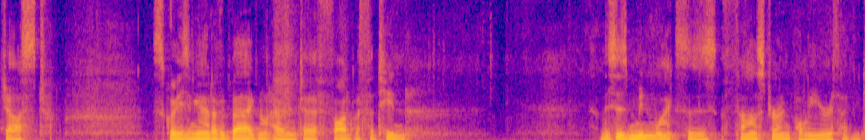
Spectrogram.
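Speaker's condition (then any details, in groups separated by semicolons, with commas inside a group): No condition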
